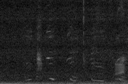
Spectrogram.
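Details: Hypervigilant, hyperactive male Australian Shepherd, three years five months old, at the start of a training session to learn to listen and keep calm: several short, thin whines bending up and down, with a steady low hum and faint talking.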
